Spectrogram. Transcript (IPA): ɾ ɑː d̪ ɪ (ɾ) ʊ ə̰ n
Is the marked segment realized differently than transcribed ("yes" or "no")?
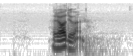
yes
